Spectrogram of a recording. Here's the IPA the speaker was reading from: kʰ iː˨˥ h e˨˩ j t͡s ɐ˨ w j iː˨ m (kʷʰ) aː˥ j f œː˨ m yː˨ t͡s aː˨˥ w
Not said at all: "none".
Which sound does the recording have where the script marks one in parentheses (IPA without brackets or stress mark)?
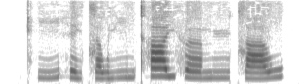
kʰ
